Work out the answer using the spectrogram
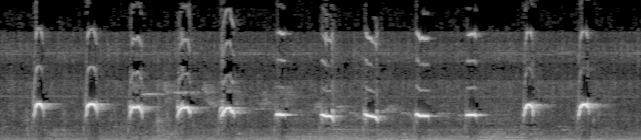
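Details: Greater green leafbird singing a song filled with imitated plaintive cuckoo phrases: thirteen clear whistled notes about half a second apart, the first ones slurred and upswept, the middle ones sliding downward, then rising again at the end.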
